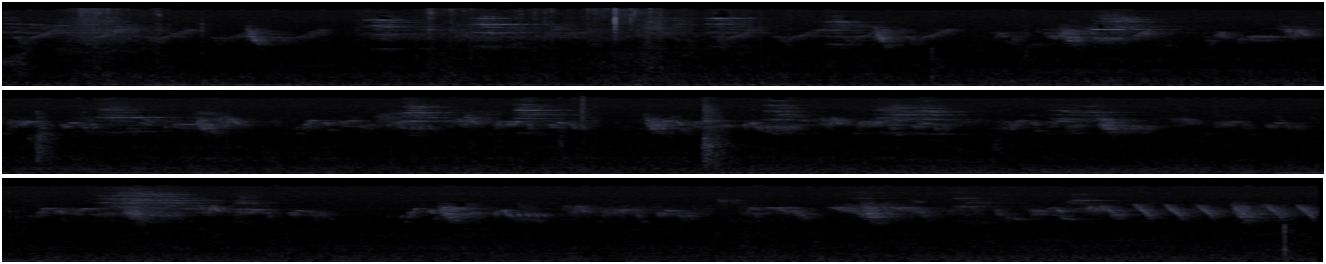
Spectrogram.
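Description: Faint chirping of small birds, many short calls throughout, over a low steady hum.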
